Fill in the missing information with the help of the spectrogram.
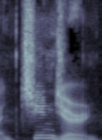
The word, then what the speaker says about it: ginger: 这个姜这个词同学们记一下， ginger G-I-N-G-E-R、哎、它的发音同学们一定要注意，第一个这个 G 呢发音成这个 ginger、啊、 ginger and garlic 还有大蒜。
